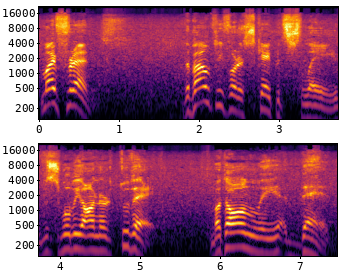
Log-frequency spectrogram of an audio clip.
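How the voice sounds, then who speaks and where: An arrogant villain, wildly varied pitch. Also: male voice, big pitch swings, slow, a bit bright, slight background noise, heavily acted, low-quality recording. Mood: commanding, alarmed. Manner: pompous, taunting, menacing. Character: arrogant, ruthless male slaver and Templar villain. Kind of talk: dramatic video game acting.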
